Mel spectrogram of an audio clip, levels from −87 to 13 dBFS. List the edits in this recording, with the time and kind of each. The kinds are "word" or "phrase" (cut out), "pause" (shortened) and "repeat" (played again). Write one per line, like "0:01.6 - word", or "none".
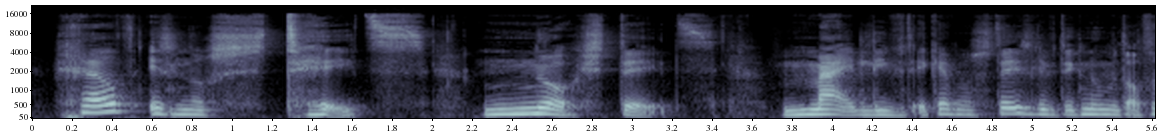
none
